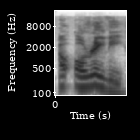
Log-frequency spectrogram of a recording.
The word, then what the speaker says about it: Aurigny: It's spelled Aurigny. Aurigny. Thank you, Al. Legendary. So Aurigny is to operate flights out of Guernsey.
